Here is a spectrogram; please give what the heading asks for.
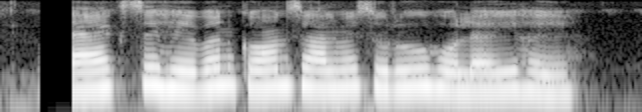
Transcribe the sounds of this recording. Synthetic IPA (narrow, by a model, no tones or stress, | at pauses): ʈɛːkseɦeːʋənkɔːnsaːlmẽʃʊɾuɦoləiɦɛe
